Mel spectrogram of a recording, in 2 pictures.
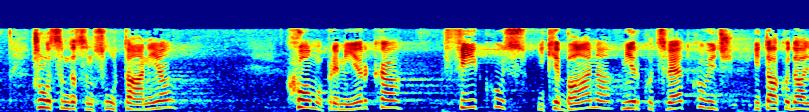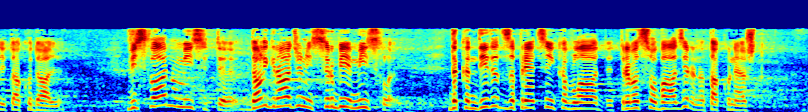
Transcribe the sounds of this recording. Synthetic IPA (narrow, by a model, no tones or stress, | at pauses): t͡ʂulasamd̪asamsulˠt̪anial | xomopɾe̞mijeɾkʰa | fikʰusikebaːnamiɾko̞t̪sʋet̪ko̞ʋit͡ɕit̪ako̞d̪aʎeit̪ako̞d̪aʎḛ | ʋiːst̪vaːɾnomislit̪ed̪aliɡɾad͡ʑanisr̩bije̞mislḛ | d̪akand̪id̪at̪zapɾet̪sed̪nikaʋlˠaːd̪e̞t̪ɾɛbad̪aseo̞baziɾanat̪ako̞nɛʃt̪o̥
